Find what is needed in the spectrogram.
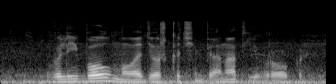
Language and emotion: Russian, sad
